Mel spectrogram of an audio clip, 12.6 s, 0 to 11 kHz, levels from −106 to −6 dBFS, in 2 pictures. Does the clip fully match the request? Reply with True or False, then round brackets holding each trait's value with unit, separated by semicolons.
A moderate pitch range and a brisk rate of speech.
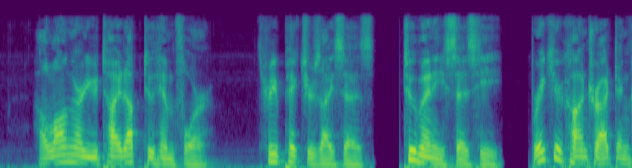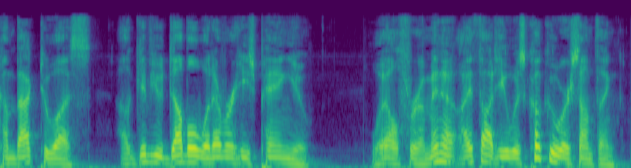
True (4.9 semitones; 215 wpm)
